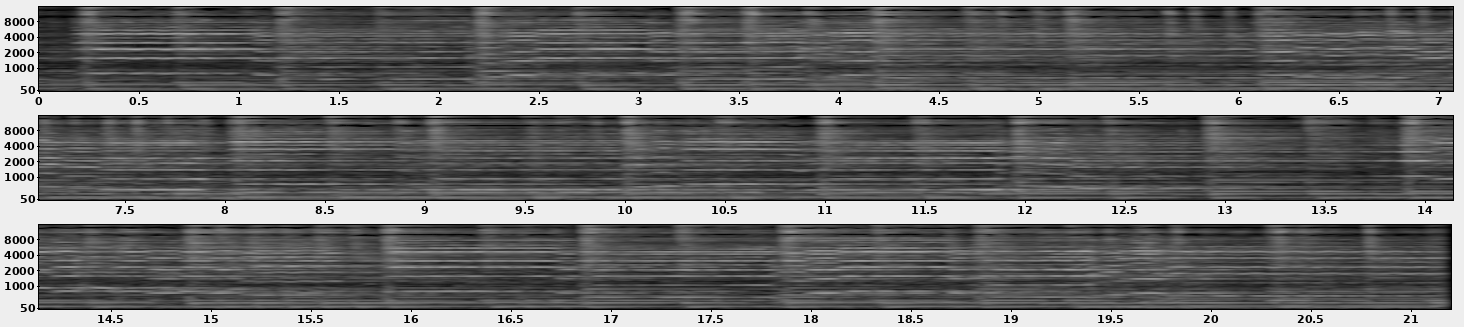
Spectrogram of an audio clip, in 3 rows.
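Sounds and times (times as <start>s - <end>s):
violin ringtone melody: 0.0s - 21.1s.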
